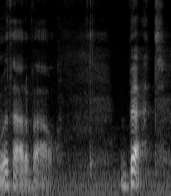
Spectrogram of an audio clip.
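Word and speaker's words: בֵּית: silent without a vowel bet sounds like B like a b vet v gimmel g like a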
